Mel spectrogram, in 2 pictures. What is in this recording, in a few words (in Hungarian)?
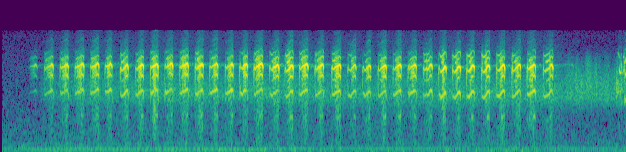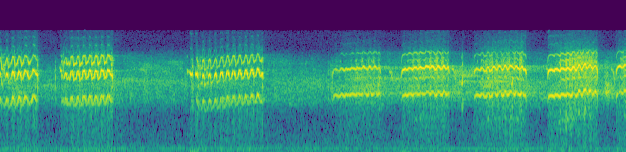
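Vörös vércse; Madarak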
